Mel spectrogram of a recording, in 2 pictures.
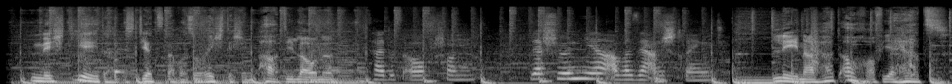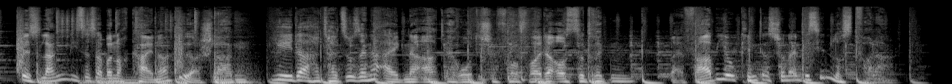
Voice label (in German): Kommentar, maenner; Dating Naked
